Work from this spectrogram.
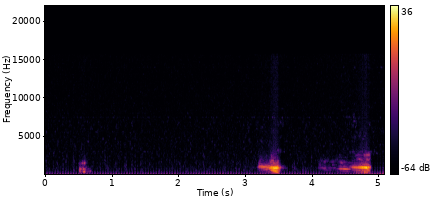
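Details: Rutting Carpathian stag in Bucovina, breeding season, 29 September 2022: a short distant groan, then two strong, rough, hoarse roars about a second apart, over a low steady rumbling hum.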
